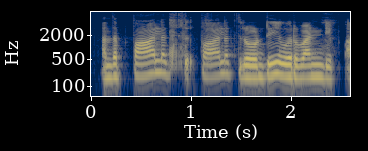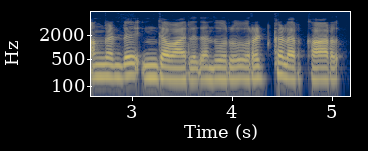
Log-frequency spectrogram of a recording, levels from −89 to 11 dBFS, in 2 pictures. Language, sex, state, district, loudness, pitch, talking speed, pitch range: Tamil, female, Tamil Nadu, Kanyakumari, -16 LUFS, 175 Hz, 175 wpm, 155-185 Hz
